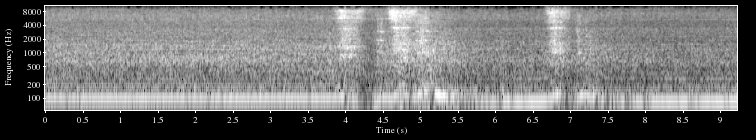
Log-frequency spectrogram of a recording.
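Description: Steady low idle with a couple of short blips of throttle and a faint hiss; runs but the hiss suggests a possible vacuum leak.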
